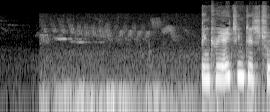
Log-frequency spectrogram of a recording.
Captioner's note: bird chirps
